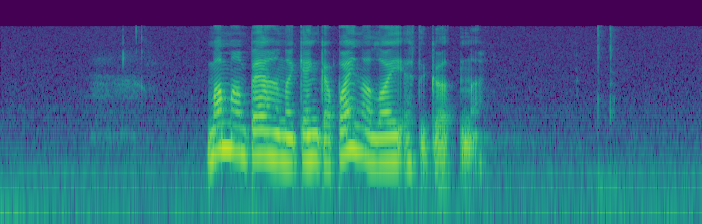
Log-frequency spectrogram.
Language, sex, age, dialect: Faroese, female, 36-60, Suðurstreymoy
